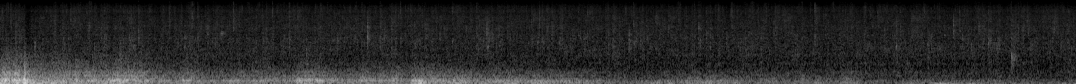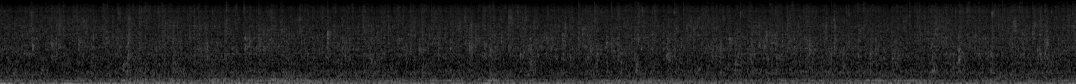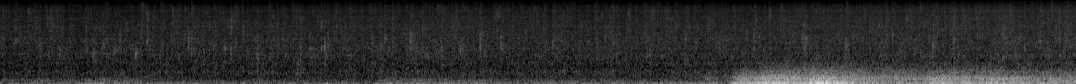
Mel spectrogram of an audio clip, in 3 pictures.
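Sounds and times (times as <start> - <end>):
spring thunderstorm in suburbs: 0.0 - 8.6, 28.6 - 32.2.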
